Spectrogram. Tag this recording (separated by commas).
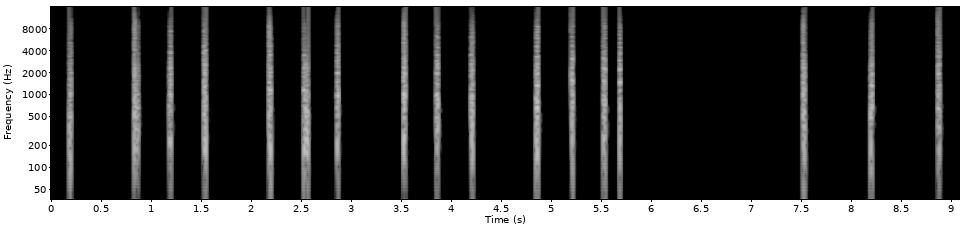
Orchestra, Music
